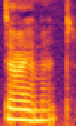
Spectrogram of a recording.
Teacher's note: Now di has the primary stress. We have the schwa over the A and a schwa over the O. We're not going to hear those very much.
